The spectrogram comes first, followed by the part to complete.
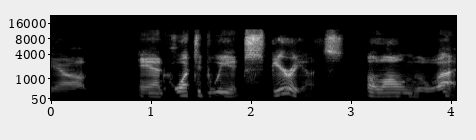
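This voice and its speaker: Recorded with a dry, close sound and no echo, a man speaks at a fairly slow pace. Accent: Deep South. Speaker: farmer and regenerative agriculture speaker. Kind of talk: interview. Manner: halting, repeats words.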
